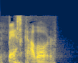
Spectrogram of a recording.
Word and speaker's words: pescador: And Spanish, pecador, is sinner. But if you just pronounce it just a little bit different, you can say pescador.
